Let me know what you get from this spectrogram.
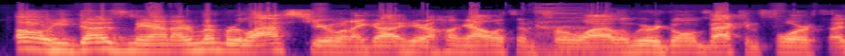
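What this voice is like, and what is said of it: Usual voice. Nothing is said of it.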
